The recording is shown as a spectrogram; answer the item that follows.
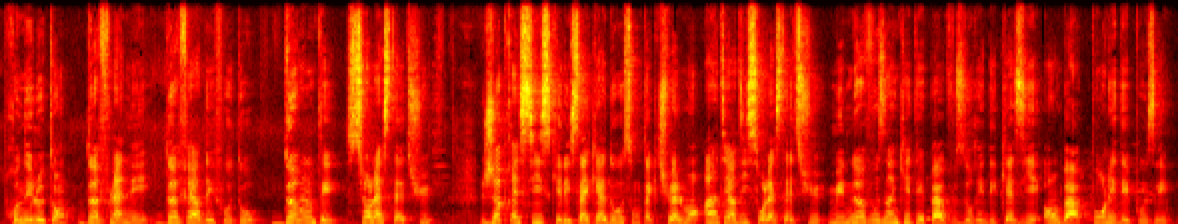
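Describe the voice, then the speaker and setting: A woman's voice: a little high, lively intonation, normal speed. A woman narrating a family travel guide with practical tips, now and then apologizing for her English pronunciation.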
